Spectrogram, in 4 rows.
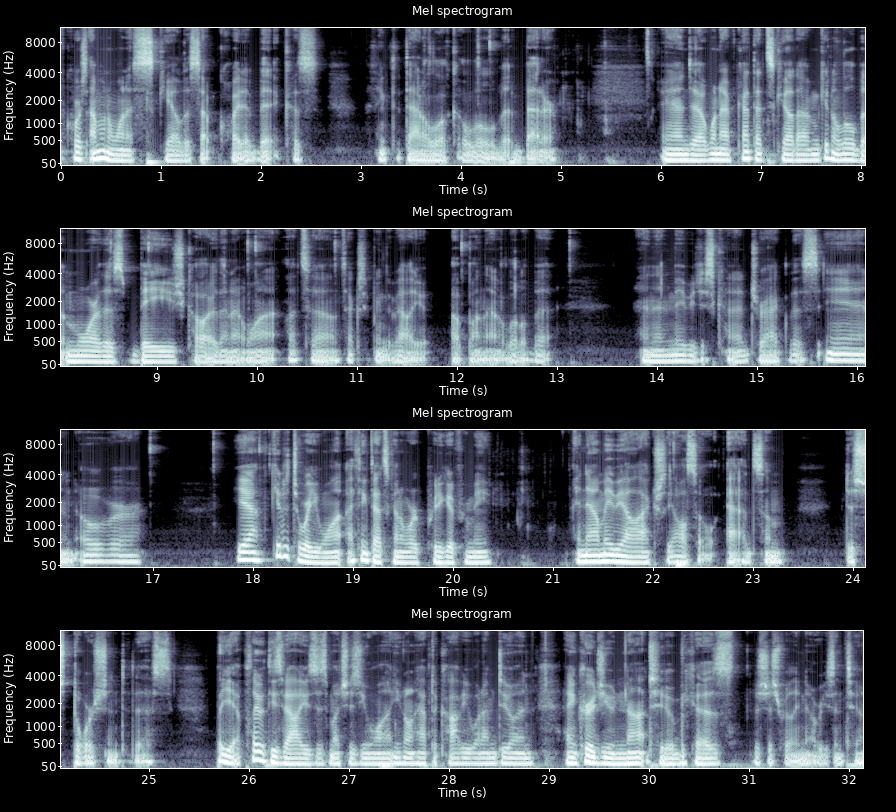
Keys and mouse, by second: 0.7-2.6 drag, 22.1 click.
